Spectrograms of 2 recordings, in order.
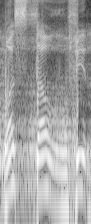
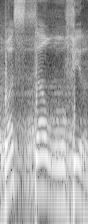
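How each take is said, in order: The two takes are said the same way.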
